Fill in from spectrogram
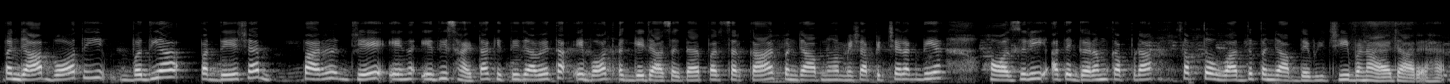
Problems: constant background noise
